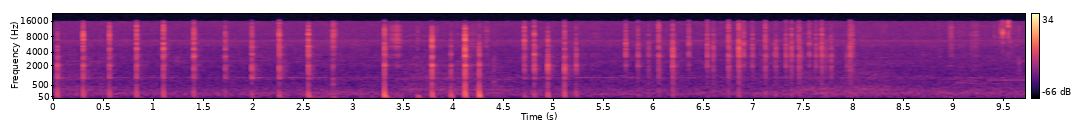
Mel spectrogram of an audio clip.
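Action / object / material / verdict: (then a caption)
tap / flat round bamboo board / bamboo / none. Fingernails scratch and tap a flat round bamboo board, a wooden round stand held at its edge. A steady run of sharp, dry taps, some louder than others, rises over a soft scratchy rustle; each tap is short and clicky with a bright edge and a low, woody body that stops almost at once.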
